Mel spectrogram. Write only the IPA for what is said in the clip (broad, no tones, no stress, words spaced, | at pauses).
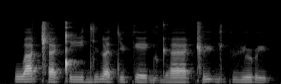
waǁæǃiː dʲe̤ɳæ tykeːɡyɖʱæː ǁyɡek vyɽy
